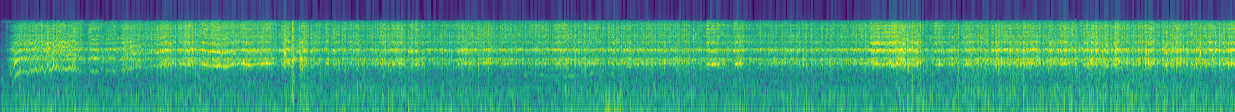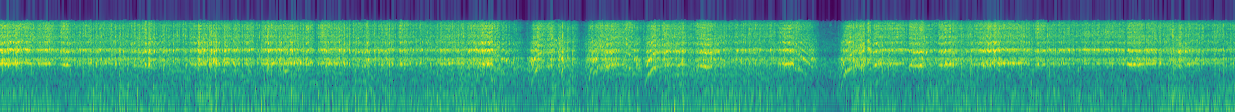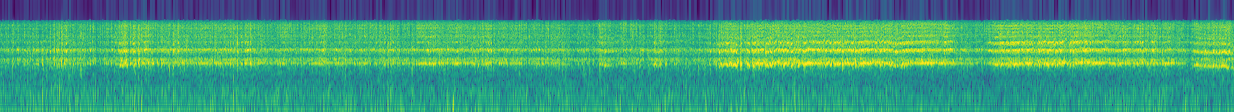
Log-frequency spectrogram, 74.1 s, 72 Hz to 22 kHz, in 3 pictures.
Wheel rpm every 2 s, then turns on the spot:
110, 200, 230, 220, 230, 240, 230, 230, 230, 220, 230, 240, 230, 230, 230, 230, 230, 110, 120, 210, 120, 210, 230, 230, 230, 230, 230, 230, 230, 230, 230, 230, 200, 200, 220, 220, 220.
40-42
